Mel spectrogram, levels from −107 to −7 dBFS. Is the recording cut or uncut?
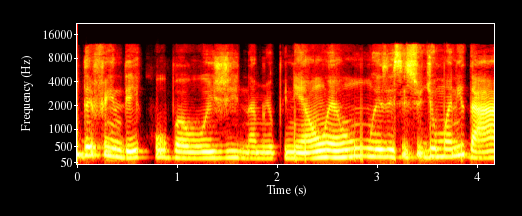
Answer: uncut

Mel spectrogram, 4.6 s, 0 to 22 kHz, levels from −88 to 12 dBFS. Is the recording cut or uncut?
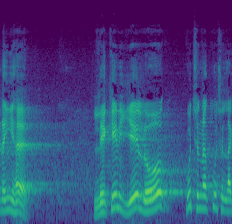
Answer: uncut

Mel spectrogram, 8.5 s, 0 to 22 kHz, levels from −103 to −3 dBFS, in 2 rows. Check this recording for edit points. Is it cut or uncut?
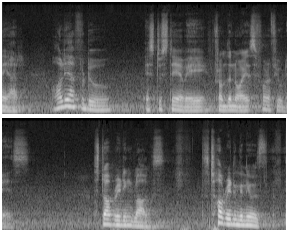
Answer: uncut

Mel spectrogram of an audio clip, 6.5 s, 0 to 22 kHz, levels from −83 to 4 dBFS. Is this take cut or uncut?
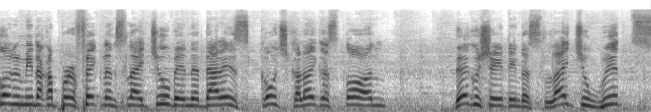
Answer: uncut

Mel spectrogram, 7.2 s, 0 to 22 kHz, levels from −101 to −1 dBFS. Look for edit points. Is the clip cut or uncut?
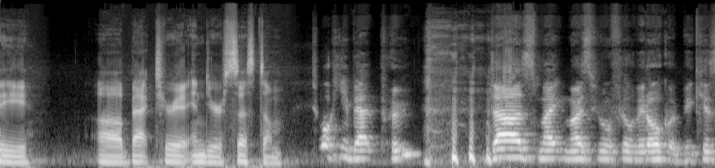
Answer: cut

